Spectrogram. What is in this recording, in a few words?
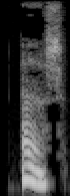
"Ash", English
